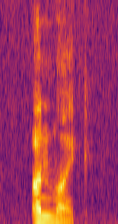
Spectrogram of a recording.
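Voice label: "unlike", American English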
